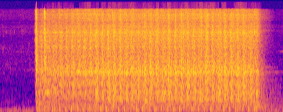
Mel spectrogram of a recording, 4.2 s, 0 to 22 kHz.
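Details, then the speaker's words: 1961 Ford Falcon Futura parked 20 years, first start on a glass-bowl carburetor: fast, even cranking at about three and a half pulses a second with ragged pops and no catch; plugs fouled, possibly flooded, and the carburetor leaks. "oh yeah we fouled it okay i'm gonna pull these"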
